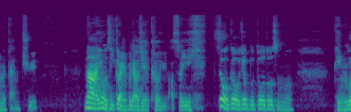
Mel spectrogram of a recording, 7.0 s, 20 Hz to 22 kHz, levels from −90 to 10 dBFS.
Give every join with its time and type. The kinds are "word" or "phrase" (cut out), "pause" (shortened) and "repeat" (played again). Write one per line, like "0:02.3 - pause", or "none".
none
